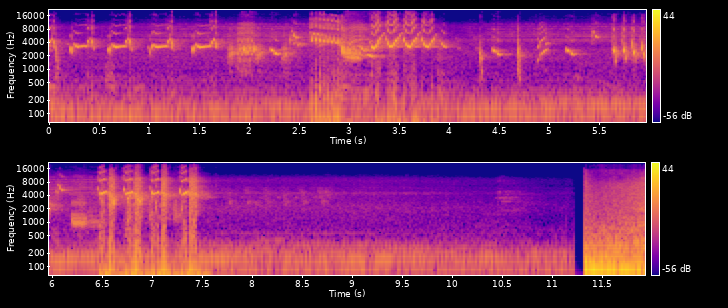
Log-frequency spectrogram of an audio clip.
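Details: Black-winged starling song meant to prompt lazy caged birds to sing: rapid repeated whistled phrases, harsh buzzy bursts and loud rasping notes, then quieter background and an abrupt loud noise at the end.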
